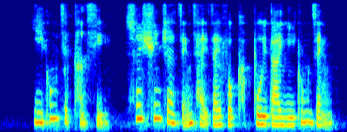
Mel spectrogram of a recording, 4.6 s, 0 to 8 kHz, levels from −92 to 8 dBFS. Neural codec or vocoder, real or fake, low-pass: codec, 44.1 kHz, 7.8 kbps, Pupu-Codec; fake; 7.2 kHz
